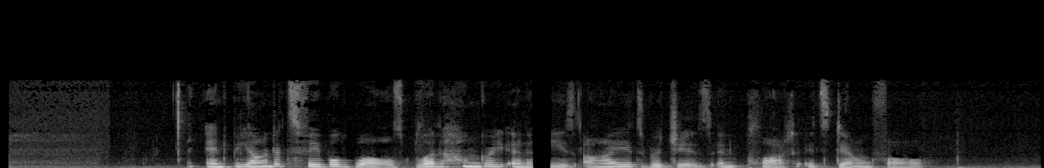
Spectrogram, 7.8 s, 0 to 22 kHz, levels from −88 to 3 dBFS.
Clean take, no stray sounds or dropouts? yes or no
no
